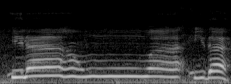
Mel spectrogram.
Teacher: اس تنوین کی آواز کو واو میں بدل دیں گے اور غنہ کے ساتھ تھوڑا سا ناک میں لے جا کر کے اس کی ادائیگی کریں گے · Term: ادغام ناقص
